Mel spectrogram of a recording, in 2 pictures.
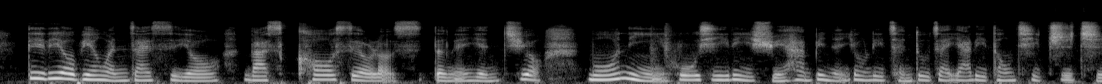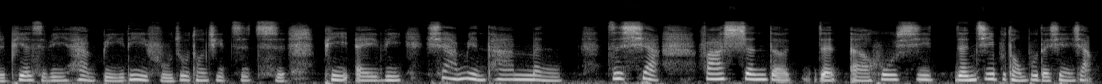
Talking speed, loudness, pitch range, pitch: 210 characters per minute, -20 LUFS, 180-220 Hz, 200 Hz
